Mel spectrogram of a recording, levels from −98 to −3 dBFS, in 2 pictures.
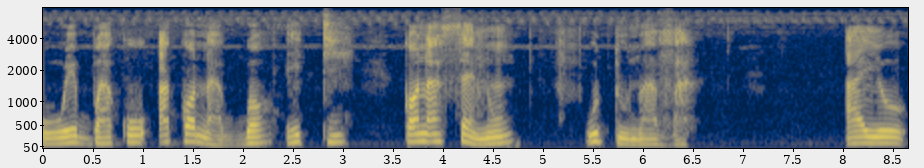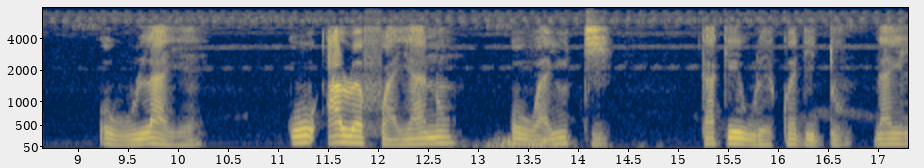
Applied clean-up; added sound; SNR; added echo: none; none; none; none.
